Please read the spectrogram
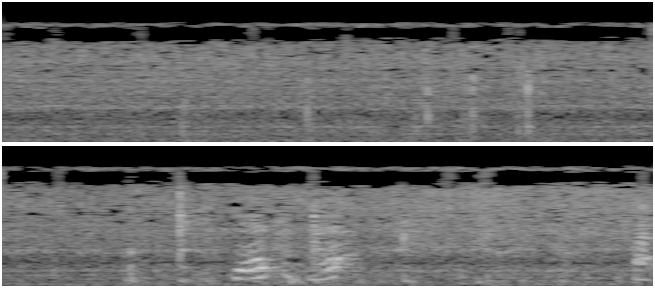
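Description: Vegetables sizzling steadily in hot oil in a steel pot, with a wooden spatula stirring and clicking against the pot now and then in the second half.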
